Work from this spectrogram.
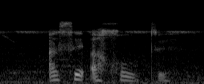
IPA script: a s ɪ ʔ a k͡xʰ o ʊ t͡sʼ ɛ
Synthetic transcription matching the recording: a s ɪ ʔ a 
